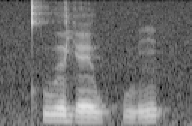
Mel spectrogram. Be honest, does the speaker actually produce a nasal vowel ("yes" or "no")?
no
